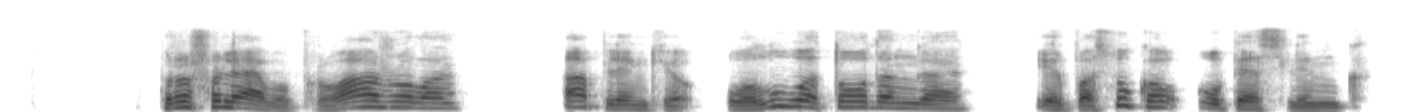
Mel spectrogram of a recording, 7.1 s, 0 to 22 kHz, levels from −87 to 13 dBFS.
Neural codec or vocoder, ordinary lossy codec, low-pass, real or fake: none; Opus, 32 kbps; 7.2 kHz; real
